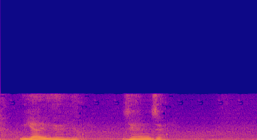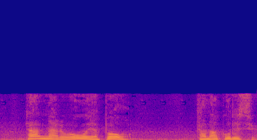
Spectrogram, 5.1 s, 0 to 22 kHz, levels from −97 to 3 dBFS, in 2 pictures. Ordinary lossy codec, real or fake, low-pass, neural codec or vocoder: none; fake; none; codec, 16 kHz, 1.1 kbps, Voila-Tokenizer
